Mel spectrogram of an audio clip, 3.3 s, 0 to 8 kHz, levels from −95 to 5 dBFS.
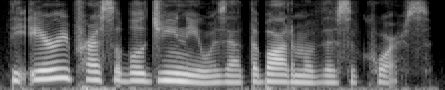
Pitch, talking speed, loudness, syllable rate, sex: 200 Hz, 200 wpm, -16 LUFS, 5.8 syllables/s, female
